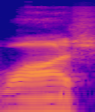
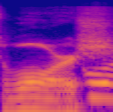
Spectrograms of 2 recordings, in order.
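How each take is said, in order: First: The word is said without an r sound. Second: The word is said with an r sound. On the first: This is the usual way to say it. "instead of wash" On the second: This is how the speaker's parents say it. "that's what my mom and my dad say"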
